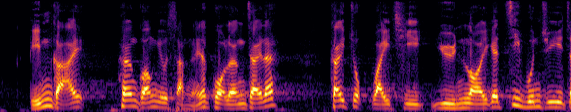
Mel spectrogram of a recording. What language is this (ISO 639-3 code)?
yue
